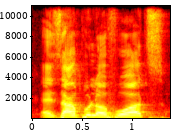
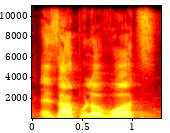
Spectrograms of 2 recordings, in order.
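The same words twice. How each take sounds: The two takes are said the same way.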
